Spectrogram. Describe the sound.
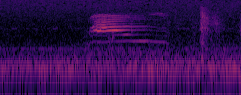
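A cat gives one short, high, tonal meow, fairly faint over a steady low background rumble.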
